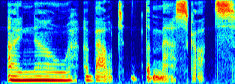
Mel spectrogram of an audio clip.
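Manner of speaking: "know" drawn out in a creature voice. Speaking to Bobby, voicing the Wampus Cat mascot in a Wampus Cat voice. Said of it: "just hear the Wampus Cat's voice go".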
